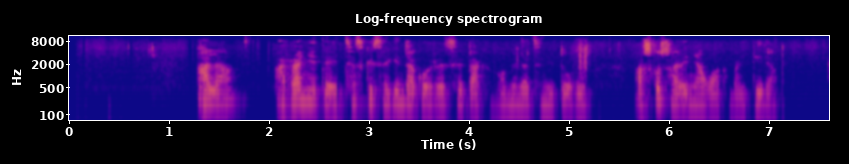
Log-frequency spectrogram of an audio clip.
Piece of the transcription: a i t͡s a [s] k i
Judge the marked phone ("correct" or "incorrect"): correct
